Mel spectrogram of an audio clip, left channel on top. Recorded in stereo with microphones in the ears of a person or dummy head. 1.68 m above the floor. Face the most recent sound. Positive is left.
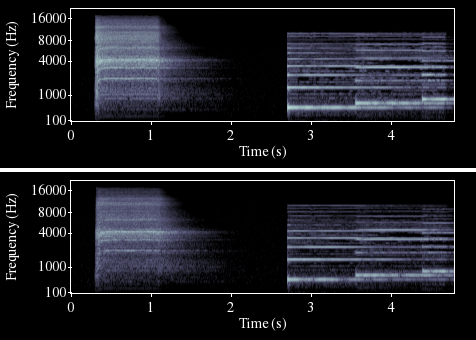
turn(degrees=40)  # may be behind; listen again after turning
